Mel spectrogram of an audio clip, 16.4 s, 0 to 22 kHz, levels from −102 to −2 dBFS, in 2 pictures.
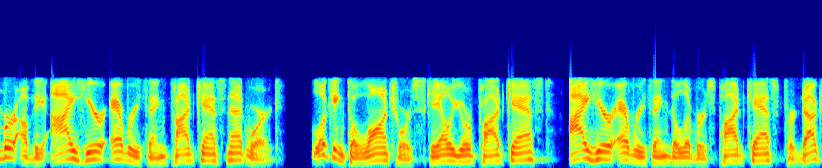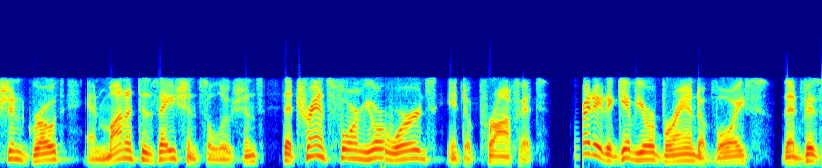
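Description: A brief buzzy hold interrupts the speech at 12.04–12.08 s, after "monetization solutions that transform", at 13.98–14.06 s, after "words into profit", where it fades toward silence, and at 15.70–15.72 s, after "give your brand a". This is packet loss with pitch repetition: 40, 80 and 20 ms of lost audio were bridged by repeating the last pitch period through the narrow telephone band.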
